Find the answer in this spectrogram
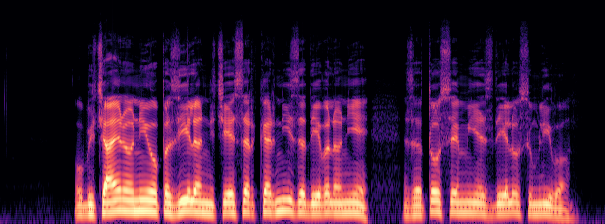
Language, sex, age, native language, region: Slovenian, male, 60+, Slovenian, Central Slovenia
